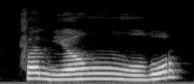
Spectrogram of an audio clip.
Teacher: Falyanzur, nun sukun berjumpa dengan dha, di sini berlaku hukum ikhfa hakiki dan karena dha merupakan huruf tafkhim atau huruf tebal, maka ikhfanya adalah ikhfa mufakham atau ikhfa yang dibaca tebal. Kita baca falyanzur dengan dengung yang disamarkan dan dengungnya ditebalkan.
